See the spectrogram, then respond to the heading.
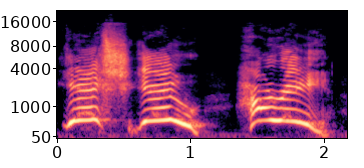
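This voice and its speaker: A man voicing a nervous young boy in a storybook, with a squeaky, stammering voice. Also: big pitch swings, drawn-out words, a bit bright, heavily acted. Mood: panicked.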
